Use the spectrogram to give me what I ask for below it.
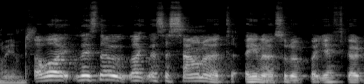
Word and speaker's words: sauna: And ANARCHO squats, but you have to pronounce the word the Finnish way, which is sauna, because it's a Finnish word.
